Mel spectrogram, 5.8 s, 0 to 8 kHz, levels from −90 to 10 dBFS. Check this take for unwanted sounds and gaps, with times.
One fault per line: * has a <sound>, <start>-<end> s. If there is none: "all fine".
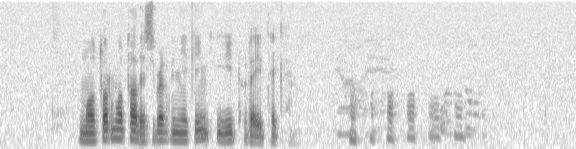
* has a laugh, 3.3-4.9 s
